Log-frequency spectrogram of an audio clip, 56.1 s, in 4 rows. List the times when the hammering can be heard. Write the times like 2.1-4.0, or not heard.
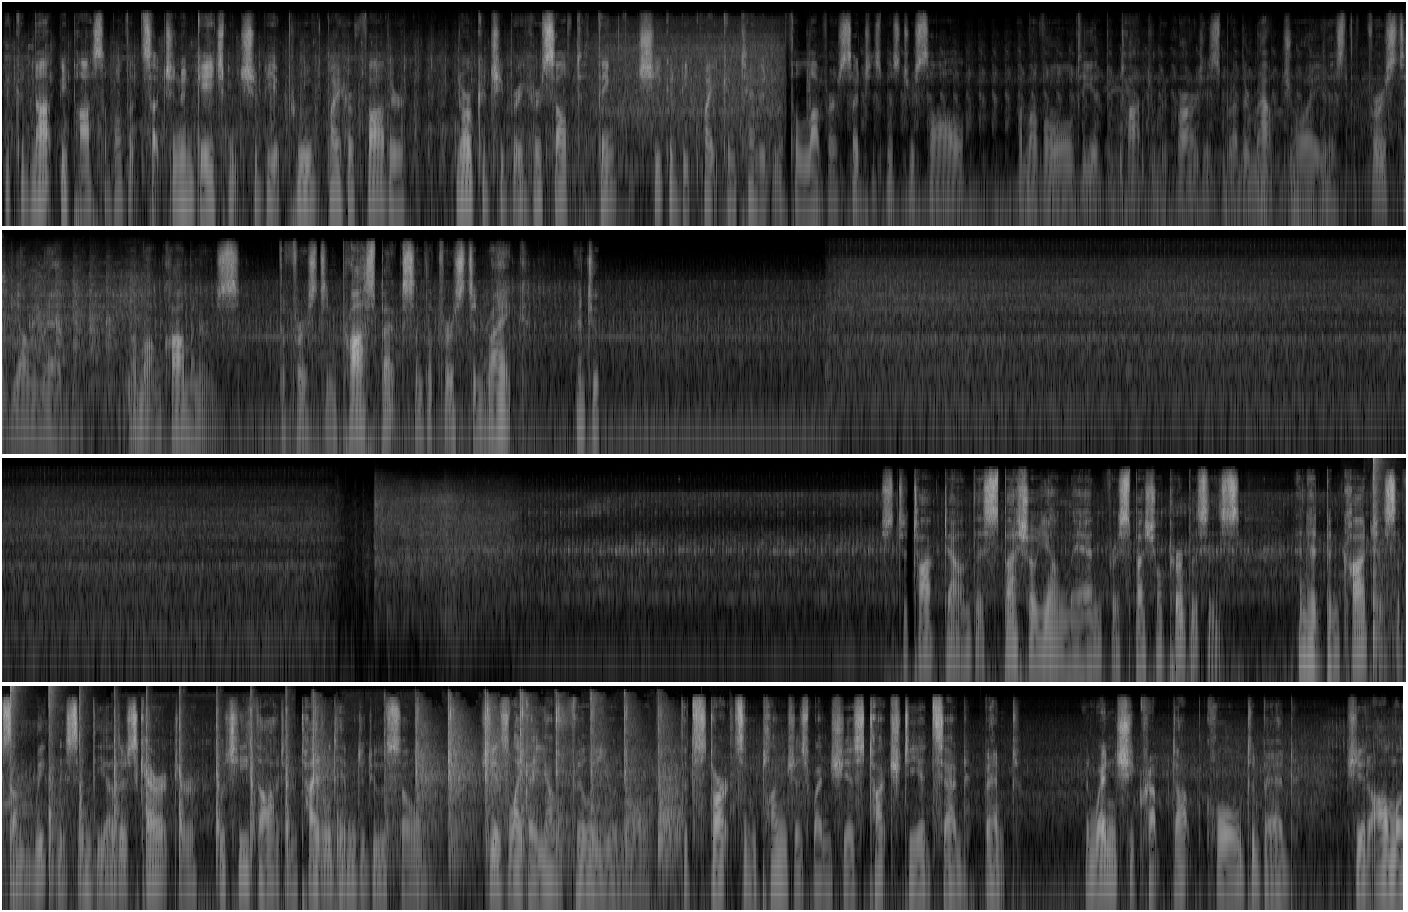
41.5-49.5.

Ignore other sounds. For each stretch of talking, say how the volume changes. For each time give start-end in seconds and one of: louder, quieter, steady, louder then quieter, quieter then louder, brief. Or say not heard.
0.0-20.1 quieter then louder
36.9-56.0 steady.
